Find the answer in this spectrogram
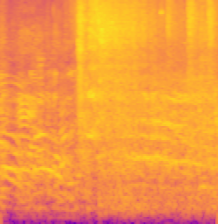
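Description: Metal starting-gate doors of a horse-race starting gate banging open about three-quarters of a second in, a sudden burst of noise as the horses break, over a crowd of spectators shouting.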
